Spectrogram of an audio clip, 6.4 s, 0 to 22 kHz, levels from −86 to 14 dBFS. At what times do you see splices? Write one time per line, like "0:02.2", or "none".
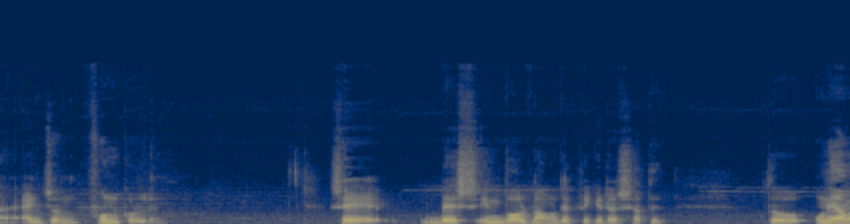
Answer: none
